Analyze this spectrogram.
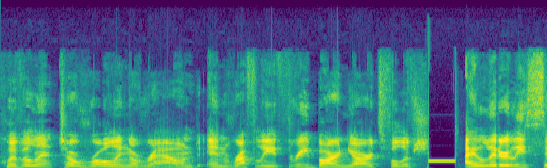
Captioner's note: beep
